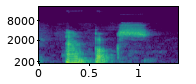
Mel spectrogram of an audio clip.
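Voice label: "outbox", British English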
